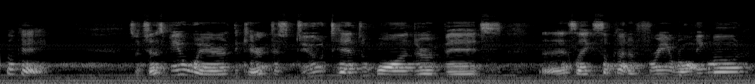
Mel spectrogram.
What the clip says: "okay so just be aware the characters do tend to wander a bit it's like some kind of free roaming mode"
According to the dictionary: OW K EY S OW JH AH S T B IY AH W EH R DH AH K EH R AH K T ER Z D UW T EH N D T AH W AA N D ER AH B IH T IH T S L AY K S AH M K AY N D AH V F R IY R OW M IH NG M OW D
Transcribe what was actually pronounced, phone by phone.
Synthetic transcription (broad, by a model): OW K EY S OW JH AH S B IY AH W EH R DH AH K EH R AH K T ER Z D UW T EH N T AH W AA N D ER AH B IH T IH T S L AY K S AH M K AY N D AH V F R IY R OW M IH NG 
